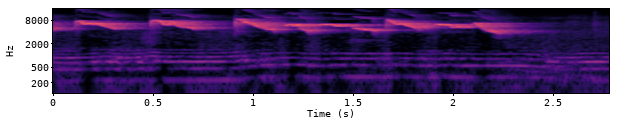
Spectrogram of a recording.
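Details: Javan white-eye song played to lure males: rapid high, thin whistled phrases, each slurring sharply downward, about five in under three seconds, over a steady low humming tone in the background.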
